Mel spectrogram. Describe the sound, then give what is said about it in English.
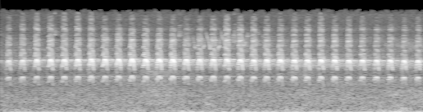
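A flicker, a kind of woodpecker, calls alone in a long, rapid series of evenly spaced, sharp, high notes, repeated about five times a second at a steady, fairly loud level. “That's the sound of a bird, a woodpecker, known as a flicker.”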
